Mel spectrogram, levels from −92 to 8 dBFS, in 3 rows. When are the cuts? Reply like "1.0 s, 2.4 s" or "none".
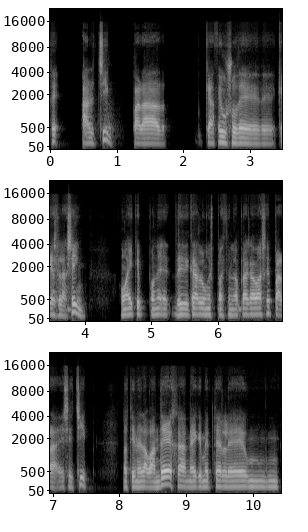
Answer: none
